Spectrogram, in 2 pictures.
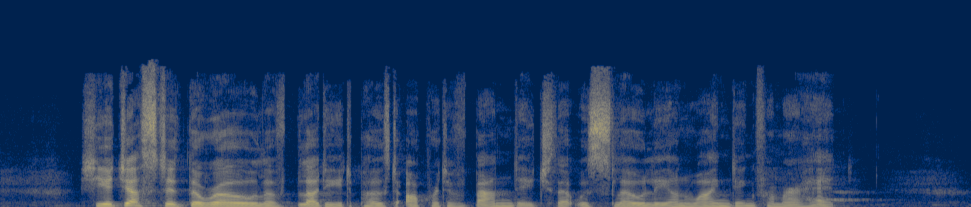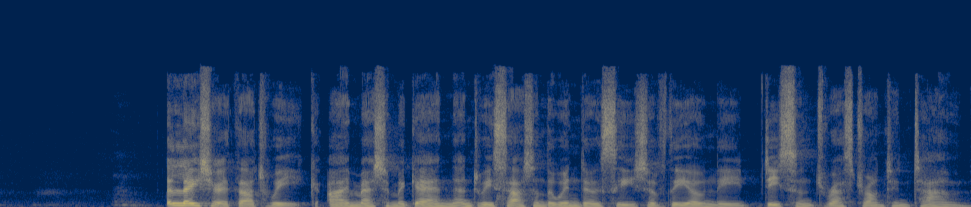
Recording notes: Live from the Pavilion Theatre in Dun Laoghaire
